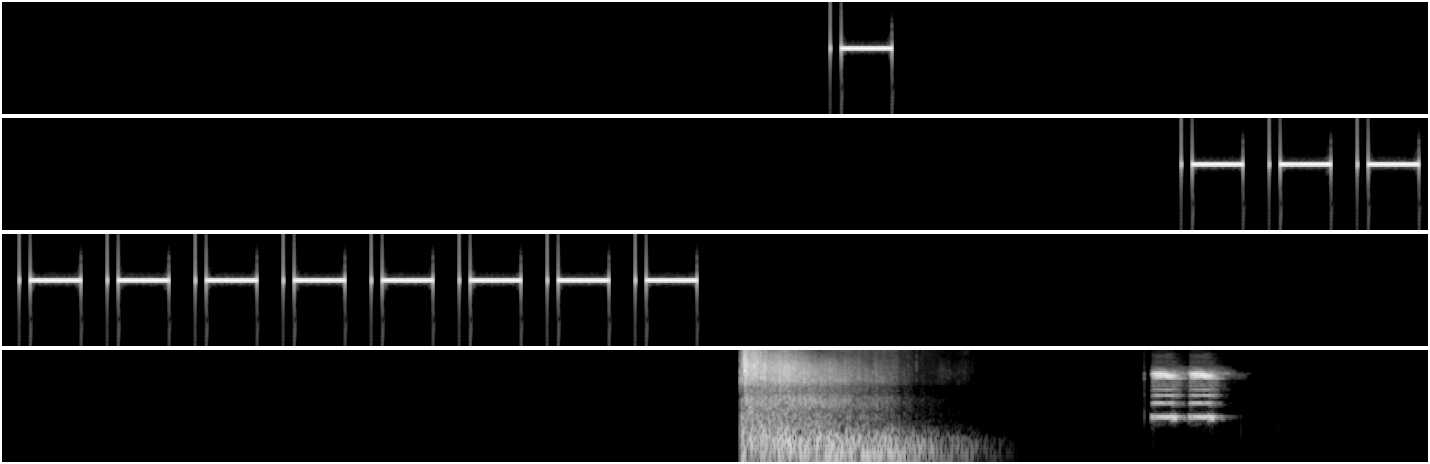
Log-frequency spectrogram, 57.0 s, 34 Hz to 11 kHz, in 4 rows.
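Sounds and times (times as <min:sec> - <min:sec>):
explosion blast: 0:50.2 - 0:52.6.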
